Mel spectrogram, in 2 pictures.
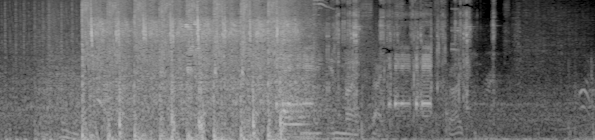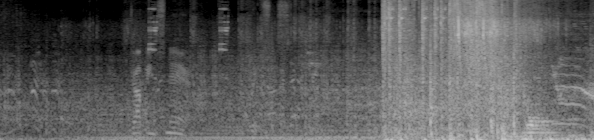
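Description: Video game guns fire in rapid bursts.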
